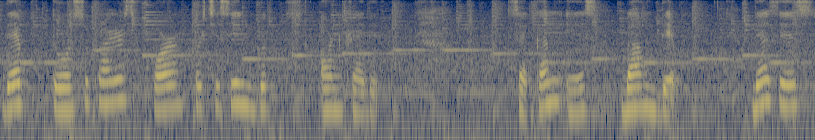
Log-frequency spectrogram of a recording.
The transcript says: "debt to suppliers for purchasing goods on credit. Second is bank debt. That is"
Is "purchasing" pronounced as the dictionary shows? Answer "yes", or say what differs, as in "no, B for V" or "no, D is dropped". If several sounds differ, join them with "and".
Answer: yes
